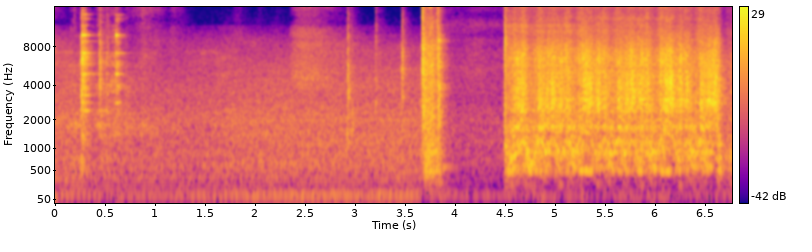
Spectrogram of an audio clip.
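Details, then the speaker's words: Freshly rebuilt flat-six engine, not yet fired, plugs out while finding number one top dead center for timing, after a sticking old starter: starter spins the engine at an even steady pace with a bright whir; cranking sounds right. "That's the way it's supposed to turn."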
